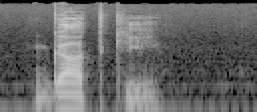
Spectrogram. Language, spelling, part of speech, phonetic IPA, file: Polish, gatki, noun, [ˈɡatʲci], Pl-gatki.ogg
